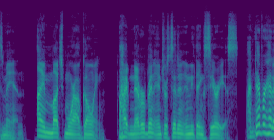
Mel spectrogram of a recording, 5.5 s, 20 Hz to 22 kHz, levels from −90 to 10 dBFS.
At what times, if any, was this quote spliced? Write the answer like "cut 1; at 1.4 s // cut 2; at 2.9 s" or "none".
none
